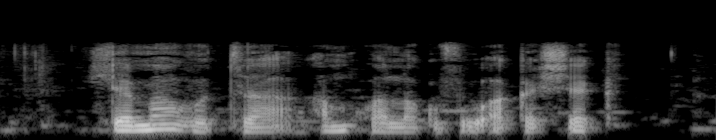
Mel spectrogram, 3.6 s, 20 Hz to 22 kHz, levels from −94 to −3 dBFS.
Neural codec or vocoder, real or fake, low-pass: none; real; 7.2 kHz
